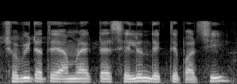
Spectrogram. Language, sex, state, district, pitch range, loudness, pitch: Bengali, male, West Bengal, Cooch Behar, 130-150 Hz, -14 LUFS, 140 Hz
